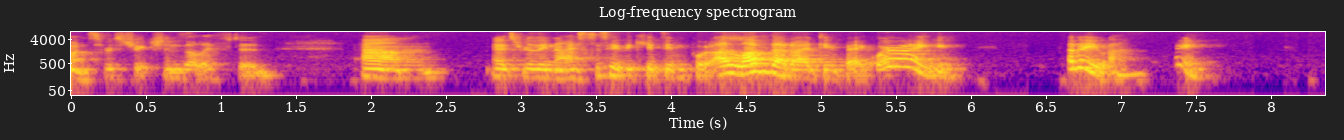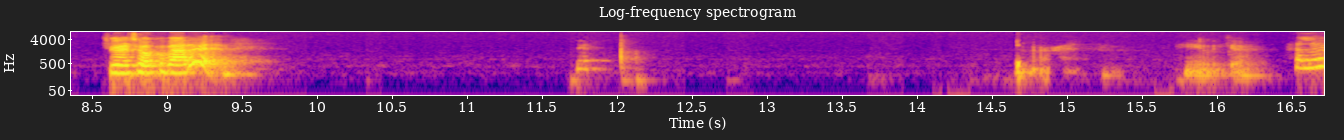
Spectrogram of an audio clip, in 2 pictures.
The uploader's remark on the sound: Live Community Call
